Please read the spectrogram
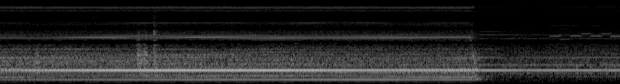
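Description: MakerBot Replicator 5th generation 3D printer running at the start of a print, its extruder heated to 227 °C: a steady whine of several tones that cuts off suddenly about five seconds in, leaving a faint hum.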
